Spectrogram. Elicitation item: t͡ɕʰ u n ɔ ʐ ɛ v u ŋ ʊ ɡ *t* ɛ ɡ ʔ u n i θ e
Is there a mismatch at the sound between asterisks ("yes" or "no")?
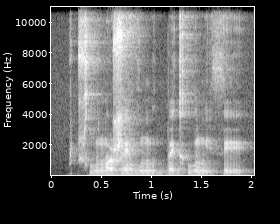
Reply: yes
